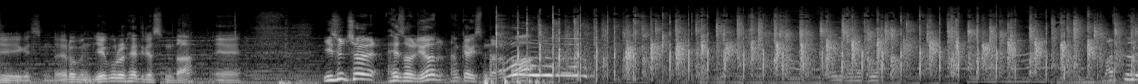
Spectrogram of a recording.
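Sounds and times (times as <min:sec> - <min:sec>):
speech: 0:00.0 - 0:05.6
standing ovation applause from a group: 0:05.0 - 0:11.3.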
